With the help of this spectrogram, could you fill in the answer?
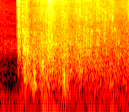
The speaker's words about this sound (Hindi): आव देखा न ताव वो झट से समुद्र में कूद गया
